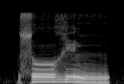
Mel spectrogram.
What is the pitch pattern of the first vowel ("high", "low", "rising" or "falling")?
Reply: high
